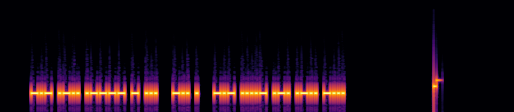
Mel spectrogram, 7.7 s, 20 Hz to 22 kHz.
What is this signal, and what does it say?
Morse code, heard as a keyed tone, about 36 wpm, 700 Hz. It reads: KL1TS DE K4RLB
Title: USA Callsign DE Callsign 35wpm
